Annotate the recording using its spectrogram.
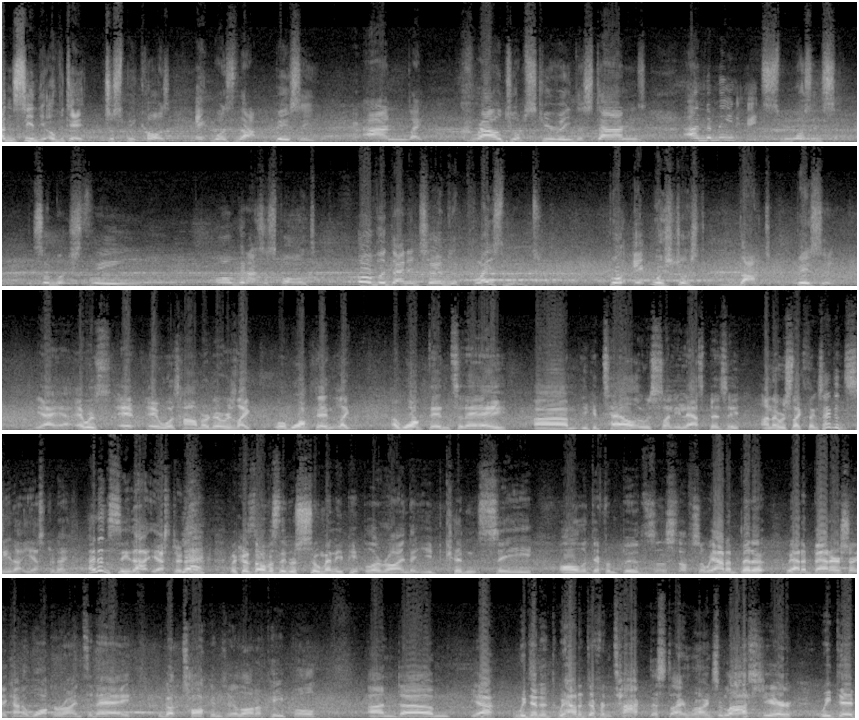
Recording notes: On a shorter-than-usual podcast (as it was live at the event). At UKGE 2023 in the NEC.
